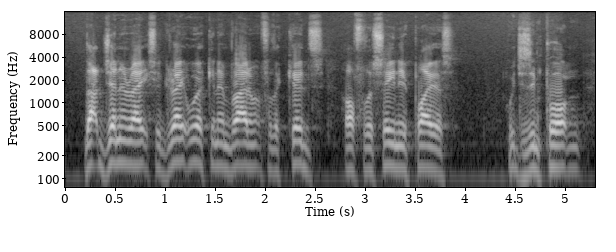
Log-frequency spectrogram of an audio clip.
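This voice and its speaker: A man's fairly high, dark, mellow voice at a very fast pace, with ordinary pitch variation and a quiet background. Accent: Yorkshire. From Yorkshire, England. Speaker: rugby coach. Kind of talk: coaching lecture.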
